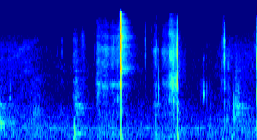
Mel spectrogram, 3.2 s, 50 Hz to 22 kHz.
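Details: Asthma inhaler used by a 43-year-old cyclist with asthma, clicked to load a dose before a full inhalation: one sharp click in a quiet room with a few soft handling sounds.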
